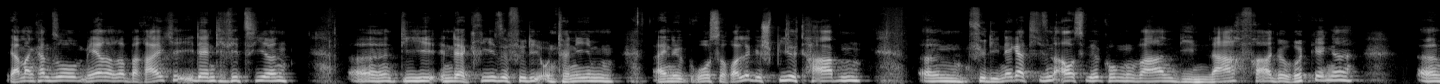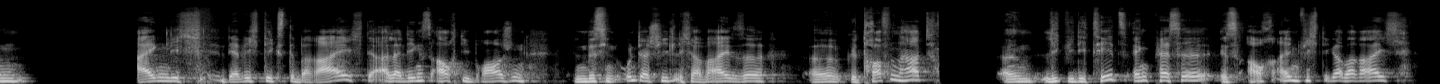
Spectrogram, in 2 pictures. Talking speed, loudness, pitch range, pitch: 100 wpm, -19 LUFS, 145-175 Hz, 155 Hz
